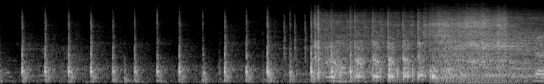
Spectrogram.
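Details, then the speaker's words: 2006 Subaru Outback 3.0 H6, no-start with lights and windows working: slow, labored cranking at about two beats a second, turning over only after the starter was struck with pliers, then the engine catches and runs; failing starter motor. "so the starter may just be shot give the starter a little whack if we can get to it"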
